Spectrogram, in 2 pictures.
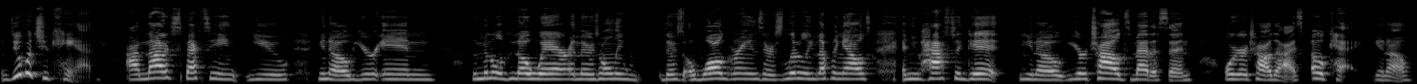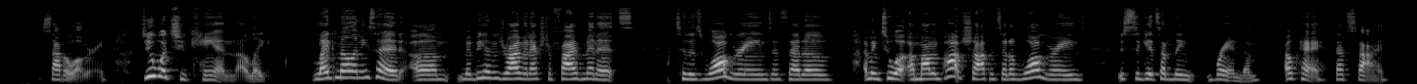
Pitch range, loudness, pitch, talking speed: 230-265 Hz, -29 LUFS, 245 Hz, 190 wpm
